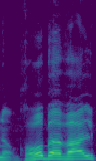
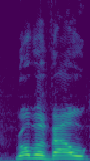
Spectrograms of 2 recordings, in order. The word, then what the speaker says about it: Roberval: 49 I think that's 49 uh born in robal Quebec you have to pronounce it like that otherwise the Quebec Quebec get very upset with you if I'm get pronounce that in English it's robal or robal roberval Quebec it's just triggered a load of French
